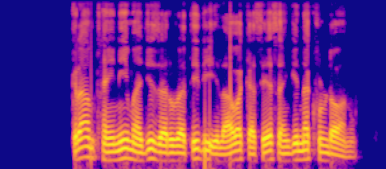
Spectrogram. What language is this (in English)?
Phalura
